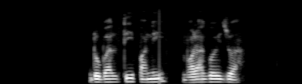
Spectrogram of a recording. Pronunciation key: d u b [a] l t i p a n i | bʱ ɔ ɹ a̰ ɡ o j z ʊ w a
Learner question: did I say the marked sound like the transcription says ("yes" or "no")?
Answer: yes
